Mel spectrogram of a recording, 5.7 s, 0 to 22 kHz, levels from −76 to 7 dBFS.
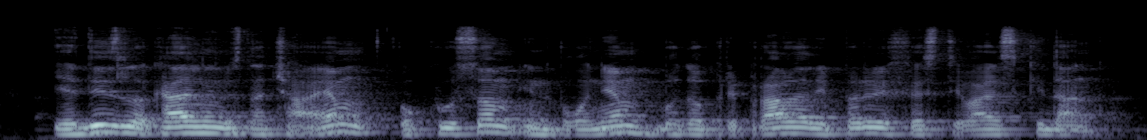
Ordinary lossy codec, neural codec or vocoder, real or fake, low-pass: none; none; real; 10.8 kHz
